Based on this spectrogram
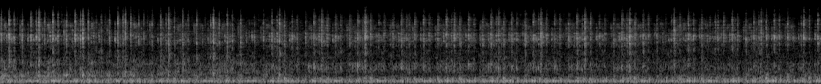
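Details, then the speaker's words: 1985 Chevrolet pickup, carbureted with electric choke, cold start around 30°F after sitting three weeks: slightly uneven pulsing idle, sounds near stalling but doesn't, settling as choke opens; normal cold idle. Owner wonders if something is missing off the carb. "It almost sounds like it's gonna die, but it won't. And I think after the electric choke tells it to, it's gonna open up a little bit, and then idle will start smoothing out"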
